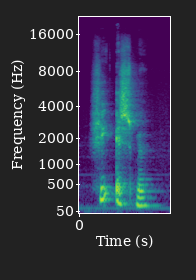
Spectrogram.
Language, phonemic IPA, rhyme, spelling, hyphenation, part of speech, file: Dutch, /ˌʃiˈɪs.mə/, -ɪsmə, sjiisme, sji‧is‧me, noun, Nl-sjiisme.ogg
- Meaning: Shi'a Islam, Shi'ism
